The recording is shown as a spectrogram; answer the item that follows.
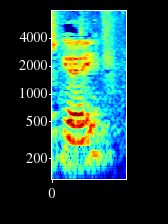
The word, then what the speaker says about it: Gay: My name is Amos Gay. For the record, my surname is spelled G-A-Y, not G-U-A-Y, but just for the record.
